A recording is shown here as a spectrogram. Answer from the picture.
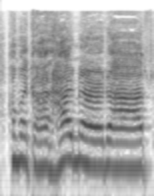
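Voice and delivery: high, gushing mock greeting; exaggerated high-pitched hello; Lisa greeting. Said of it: "So Lisa passes Meredith, and she's like".

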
